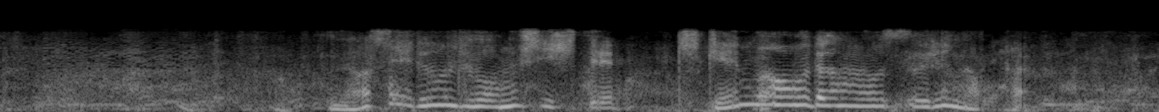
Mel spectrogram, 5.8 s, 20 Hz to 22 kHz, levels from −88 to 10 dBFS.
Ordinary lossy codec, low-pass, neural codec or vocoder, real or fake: Opus, 16 kbps; 7.2 kHz; codec, 24 kHz, 1.5 kbps, HILCodec; fake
